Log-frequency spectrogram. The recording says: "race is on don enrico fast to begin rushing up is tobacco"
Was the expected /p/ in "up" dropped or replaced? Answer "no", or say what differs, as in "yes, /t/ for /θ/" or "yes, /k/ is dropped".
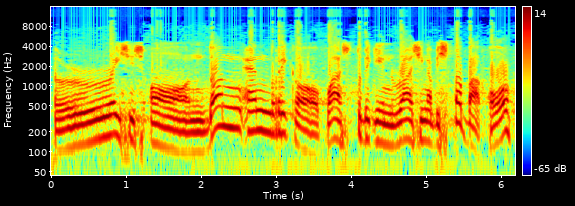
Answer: yes, /b/ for /p/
